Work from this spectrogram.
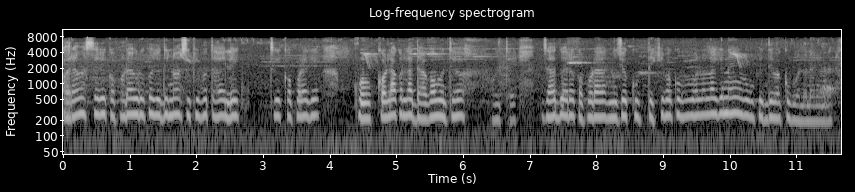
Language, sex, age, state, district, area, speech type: Odia, female, 18-30, Odisha, Balangir, urban, spontaneous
